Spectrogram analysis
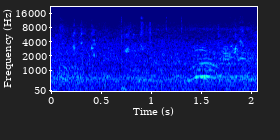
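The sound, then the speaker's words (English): A basketball is dribbled on the court during a Warriors game, its few dull bounces faint beneath steady crowd noise and voices. “On the far side with the dribble is Williams.”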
